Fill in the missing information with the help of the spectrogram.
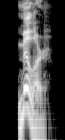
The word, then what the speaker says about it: Mueller: And I think I based it on the fact that I have a good friend, Pastor Herbert Miller, who pronounces M-U-E-L-L-E-R, Miller. Herb Miller. It's not M-I-L-L-E-R, it's M-U-E-L-L-E-R.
